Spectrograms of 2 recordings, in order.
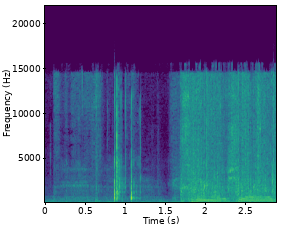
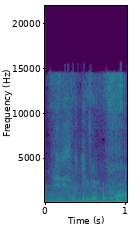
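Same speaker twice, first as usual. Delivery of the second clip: soft whispered praise; 15 dB quieter, much faster than usual. Real, not acted. Praising her good girl in a whisper. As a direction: breathe it tenderly.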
